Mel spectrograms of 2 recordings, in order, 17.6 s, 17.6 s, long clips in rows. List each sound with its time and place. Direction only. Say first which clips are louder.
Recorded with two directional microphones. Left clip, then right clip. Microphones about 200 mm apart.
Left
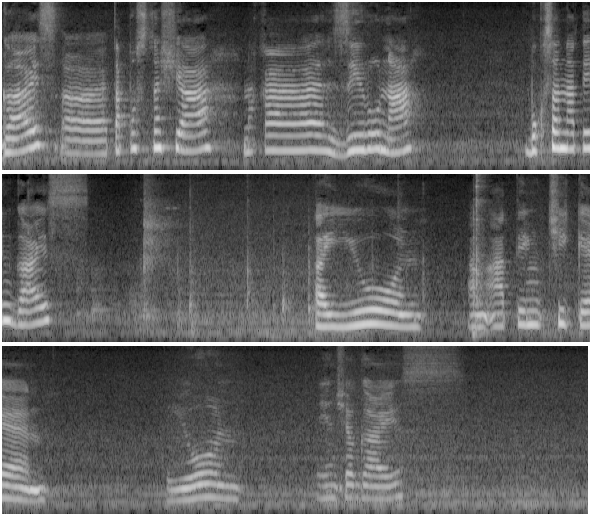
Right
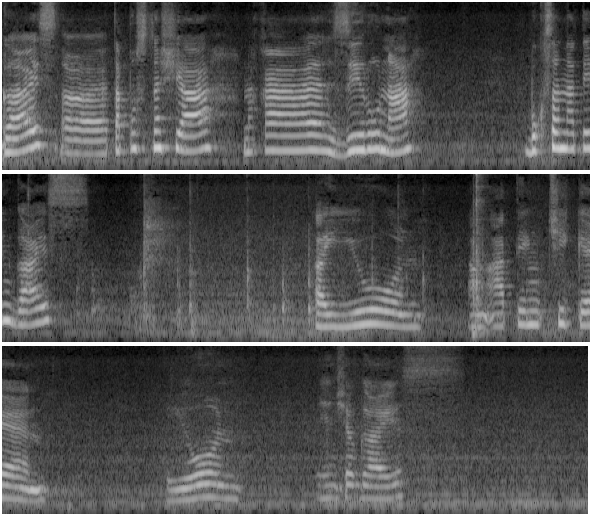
0.0 s a woman's voice: left 4 dB; centre (ahead or behind)
5.3 s a woman's voice: left 6 dB; centre (ahead or behind)
9.0 s speech: left 8 dB; 10° left (ahead or behind)
13.6 s a woman's voice: left 5 dB; centre (ahead or behind)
